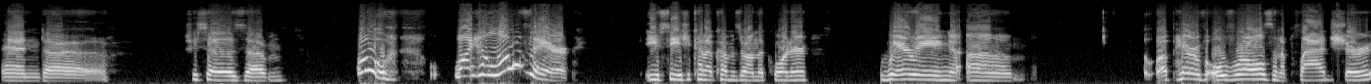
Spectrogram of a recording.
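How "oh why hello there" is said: very high, swooping put-on gnome voice. Voicing a middle-aged gnome greeting travelers: middle-aged gnome shopkeeper voice. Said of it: "middle-aged gnome kind of peeks her head out".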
